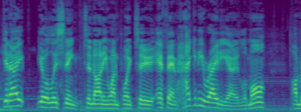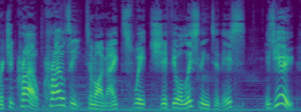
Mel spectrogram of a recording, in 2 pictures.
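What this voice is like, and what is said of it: Strong Australian accent. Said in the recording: “I'm an Australian. ... I know the accent is so subtle”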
